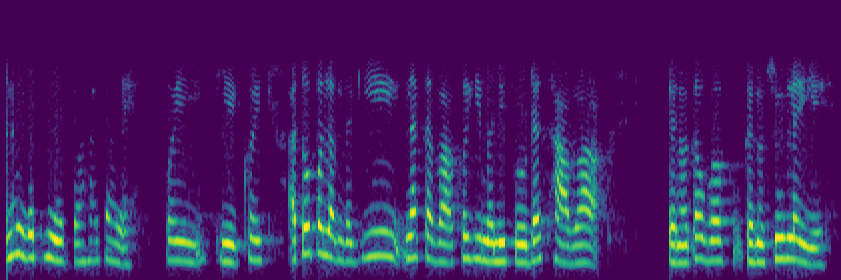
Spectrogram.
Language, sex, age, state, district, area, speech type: Manipuri, female, 30-45, Manipur, Kangpokpi, urban, conversation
